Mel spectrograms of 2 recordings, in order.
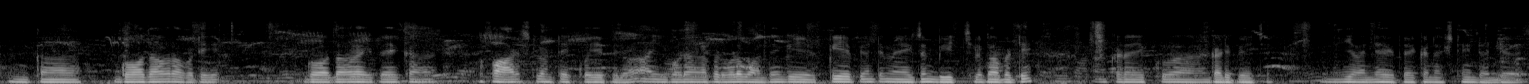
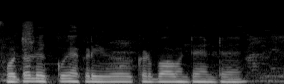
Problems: constant background noise, background conversations at intervals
